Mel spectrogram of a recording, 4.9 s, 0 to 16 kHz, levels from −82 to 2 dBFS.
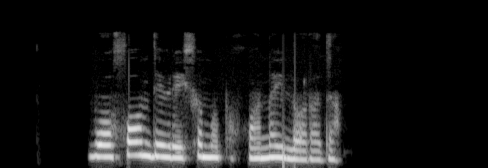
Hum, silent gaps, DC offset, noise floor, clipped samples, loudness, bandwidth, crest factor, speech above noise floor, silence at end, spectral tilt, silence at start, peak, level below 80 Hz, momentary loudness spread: none; none; under 0.1%; under -90 dBFS; under 0.1%; -13 LUFS; 7.6 kHz; 14 dB; over 78 dB; 1.5 s; -8.5 dB/octave; 0.9 s; 0 dBFS; -52 dBFS; 10 LU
